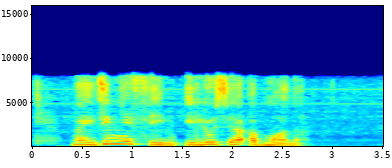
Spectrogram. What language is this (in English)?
Russian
